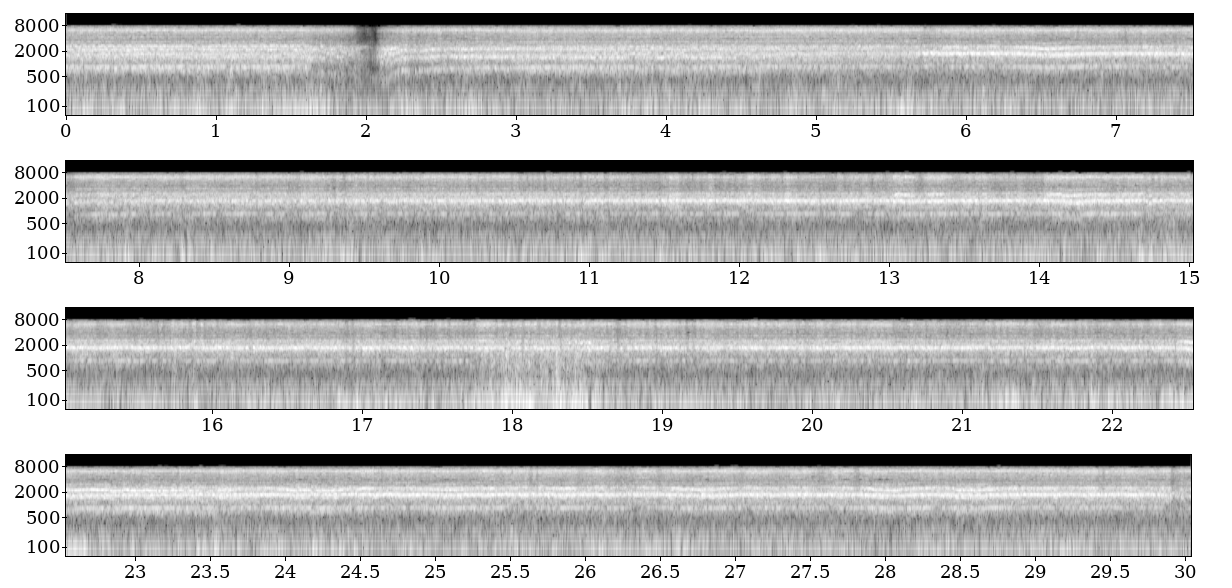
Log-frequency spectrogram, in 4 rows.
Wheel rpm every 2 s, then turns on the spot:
190, 190, 220, 230, 230, 240, 230, 230, 230, 240, 230, 220, 220, 230, 210.
none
